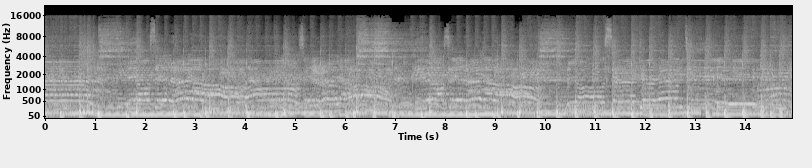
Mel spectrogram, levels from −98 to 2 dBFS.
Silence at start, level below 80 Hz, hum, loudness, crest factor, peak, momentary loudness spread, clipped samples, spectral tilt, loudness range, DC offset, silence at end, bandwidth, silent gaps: 0 s; -28 dBFS; none; -17 LUFS; 16 dB; -2 dBFS; 3 LU; under 0.1%; -4.5 dB/octave; 1 LU; under 0.1%; 0 s; 16.5 kHz; none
